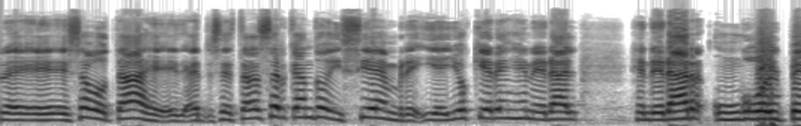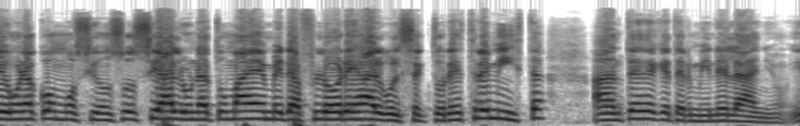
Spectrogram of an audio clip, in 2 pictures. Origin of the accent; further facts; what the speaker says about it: Venezuela; Todos como venezolanos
